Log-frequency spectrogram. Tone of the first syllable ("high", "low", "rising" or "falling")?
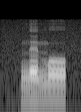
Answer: high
